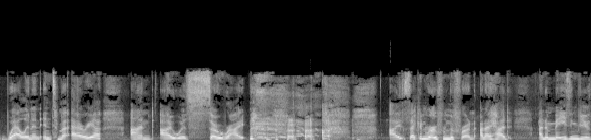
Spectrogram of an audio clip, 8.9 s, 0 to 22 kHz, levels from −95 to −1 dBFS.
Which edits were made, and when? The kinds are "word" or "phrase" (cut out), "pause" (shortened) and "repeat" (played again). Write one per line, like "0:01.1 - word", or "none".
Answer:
0:06.0 - word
